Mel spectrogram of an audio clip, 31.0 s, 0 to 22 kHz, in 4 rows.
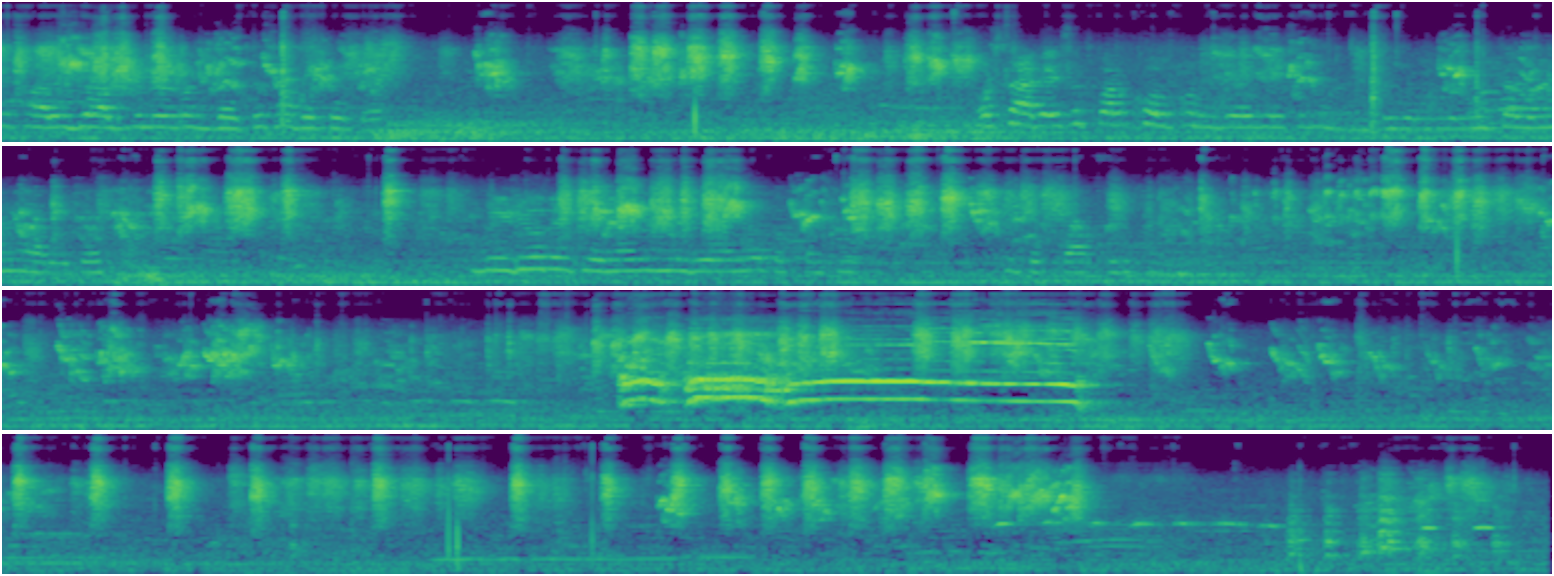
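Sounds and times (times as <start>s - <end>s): rooster crowing: 18.6s - 21.1s.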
